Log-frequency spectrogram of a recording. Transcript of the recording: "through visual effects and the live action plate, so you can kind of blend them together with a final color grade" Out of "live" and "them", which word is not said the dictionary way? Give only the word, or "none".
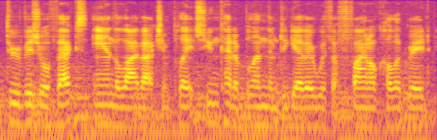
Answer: none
